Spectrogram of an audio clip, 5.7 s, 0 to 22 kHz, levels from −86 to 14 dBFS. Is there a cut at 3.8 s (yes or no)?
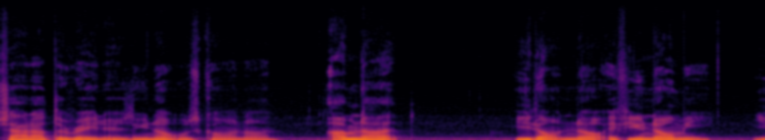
yes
